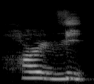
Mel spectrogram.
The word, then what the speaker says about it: Harvey: Mais sachez que EY se prononce toujours I. Donc Harvey déjà.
